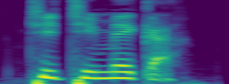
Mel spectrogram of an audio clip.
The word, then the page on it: Chichimeca: Spanish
